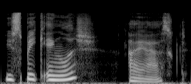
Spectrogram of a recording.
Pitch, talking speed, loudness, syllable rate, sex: 190 Hz, 155 wpm, -20 LUFS, 4.6 syllables/s, female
